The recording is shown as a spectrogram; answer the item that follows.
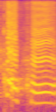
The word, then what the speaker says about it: cocô: Pelo seguinte, em coco, qual é a sílaba tônica? O primeiro. Em cocô, qual é a sílaba tônica? Eu não troquei a posição do acento. Porque cocô tem acento no último O.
